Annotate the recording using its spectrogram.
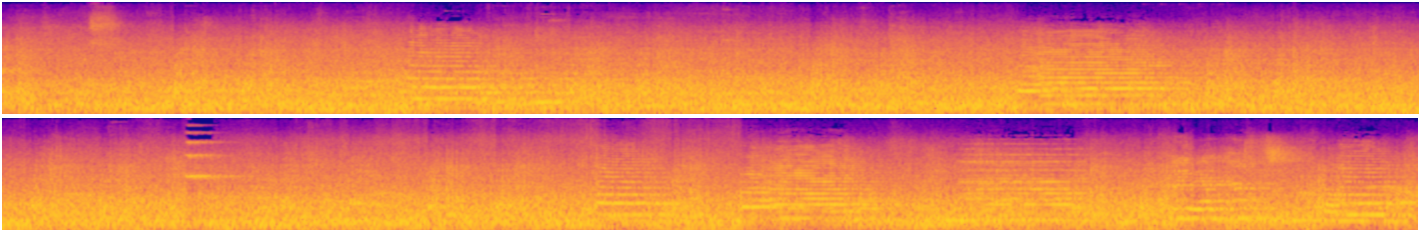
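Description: Alstom LHB passenger coaches rolling past on the rails, a loud, steady rumble of wheels and running gear. A train horn sounds in several blasts of a second or two: one about four seconds in, one near the middle, and a cluster near the end.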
